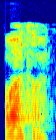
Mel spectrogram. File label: "watter", Scots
